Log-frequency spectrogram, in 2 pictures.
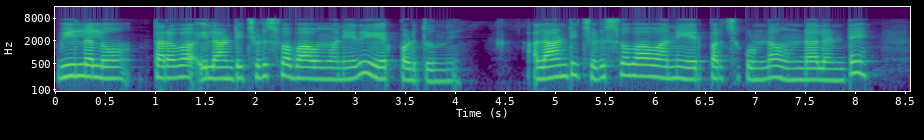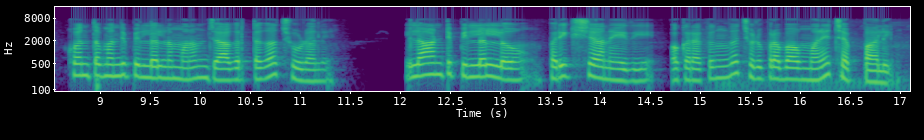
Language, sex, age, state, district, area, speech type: Telugu, female, 18-30, Andhra Pradesh, Palnadu, rural, spontaneous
